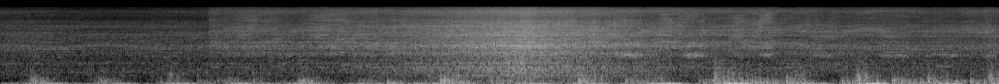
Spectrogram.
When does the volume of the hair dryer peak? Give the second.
5 s.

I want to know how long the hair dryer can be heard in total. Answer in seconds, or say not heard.
10 s.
